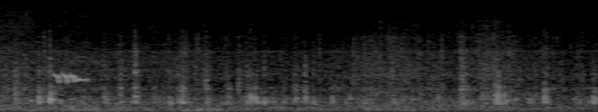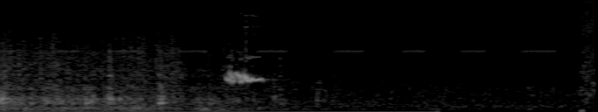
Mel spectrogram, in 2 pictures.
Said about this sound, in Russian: Нет места лучше, чем эта терраса, чтобы переждать здесь дождь. Капли стучат по деревянным доскам, а также оставляют круги на воде.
